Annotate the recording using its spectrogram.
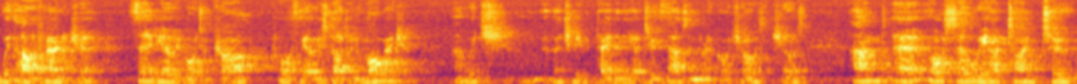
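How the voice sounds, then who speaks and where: A man's fairly even intonation at a fairly slow pace, with audible room echo and light background noise. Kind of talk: funeral tribute speech. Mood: calm, tender, reflective. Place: church. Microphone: video call.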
